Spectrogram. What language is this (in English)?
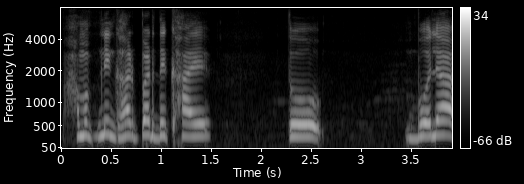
Urdu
